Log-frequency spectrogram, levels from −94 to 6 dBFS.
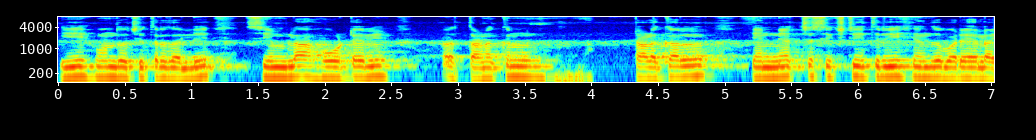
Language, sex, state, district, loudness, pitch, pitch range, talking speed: Kannada, male, Karnataka, Koppal, -15 LUFS, 150 Hz, 145-155 Hz, 100 wpm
